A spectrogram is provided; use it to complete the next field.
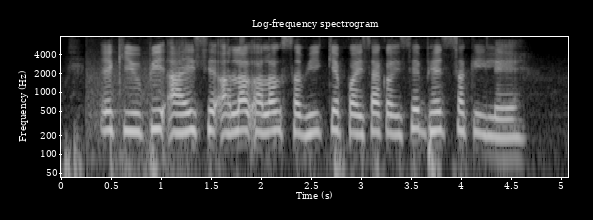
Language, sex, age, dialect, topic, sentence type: Magahi, female, 25-30, Western, banking, question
